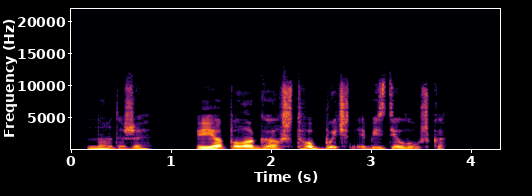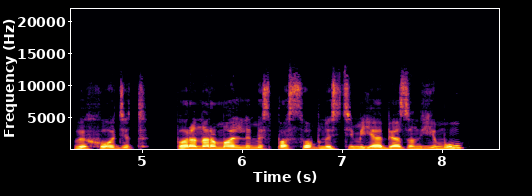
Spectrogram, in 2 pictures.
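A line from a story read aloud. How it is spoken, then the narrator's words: Skeptical snort. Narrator (Russian): Робин хмыкнул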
